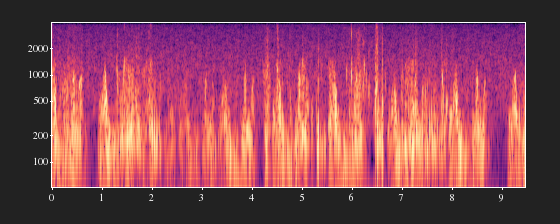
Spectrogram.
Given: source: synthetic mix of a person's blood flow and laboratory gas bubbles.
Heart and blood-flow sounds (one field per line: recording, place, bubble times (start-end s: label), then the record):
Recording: Doppler ultrasound of blood flow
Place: precordium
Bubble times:
0.00-0.08 s: bubbles
0.11-0.63 s: bubbles
1.26-2.19 s: bubbles
4.21-4.38 s: bubbles
4.47-4.66 s: bubbles
4.72-4.81 s: bubbles
4.95-5.22 s: bubbles
5.26-5.63 s: bubbles
5.86-6.35 s: bubbles
6.42-6.69 s: bubbles
6.96-8.00 s: bubbles
9.30-9.47 s: bubbles
From the record:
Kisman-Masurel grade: 332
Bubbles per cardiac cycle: rolling drumbeat, 9 or more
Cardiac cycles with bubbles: 50 to 99%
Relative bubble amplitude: moderate (0.250 to 0.450)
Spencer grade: 3 (all of the cardiac periods contain showers or single bubble signals, but not dominating or overriding the cardiac motion signals)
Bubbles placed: only in the low amplitude regions of the cardiac cycle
